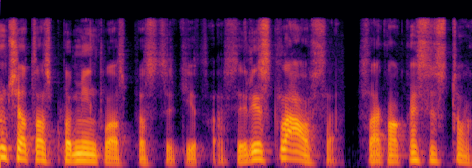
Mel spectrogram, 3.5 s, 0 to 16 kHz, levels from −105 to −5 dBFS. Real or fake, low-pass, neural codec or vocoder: real; 10.8 kHz; none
